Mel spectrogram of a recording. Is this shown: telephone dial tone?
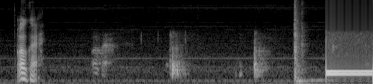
yes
